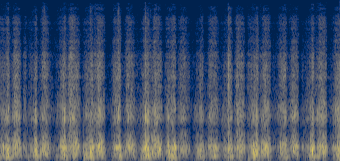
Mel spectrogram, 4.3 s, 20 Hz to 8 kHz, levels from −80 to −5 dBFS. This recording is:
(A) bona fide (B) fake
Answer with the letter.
A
